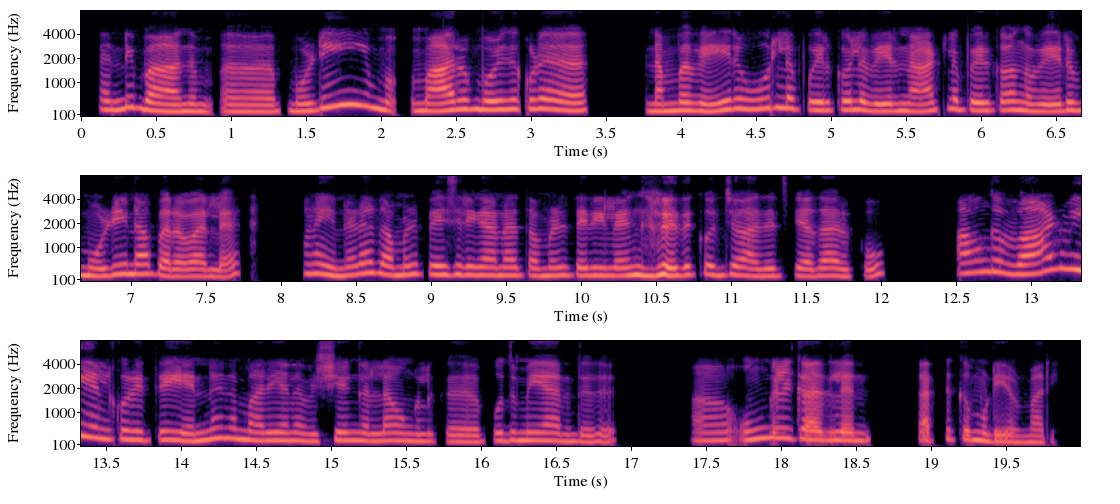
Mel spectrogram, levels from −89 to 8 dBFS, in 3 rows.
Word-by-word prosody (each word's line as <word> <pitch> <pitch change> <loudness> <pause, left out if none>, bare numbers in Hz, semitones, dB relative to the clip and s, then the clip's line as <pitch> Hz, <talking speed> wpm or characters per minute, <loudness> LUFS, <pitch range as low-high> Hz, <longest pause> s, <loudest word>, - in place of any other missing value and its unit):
கண்டிப்பா. 245 0 +2
அந்த 200 +1 +1
ம் 185 - -7
அ - - 0 0.4
மொழி 215 +10 +1 0.3
ம - - +1 0.3
மாறும்பொழுது 245 +4 +4
கூட, 270 +1 +3 0.7
நம்ம 205 +2 +2 0.2
வேறு 230 +7 +2
ஊர்ல 290 +1 +1
போயிருக்கோம், 230 +1 +2
இல்ல 240 - +3
வேறு 205 +1 +2
நாட்டில 230 +7 -1
போயிருக்கோம். 225 +1 +1
அங்க 215 -3 +1
வேறு 195 +4 +2
மொழினா 260 +6 +2
பரவால்ல. 195 -2 -1 0.5
ஆனா 275 0 -1
என்னடா 240 +7 0
தமிழ் 240 +2 +1
பேசுகிறீங்க, 240 -1 +1
ஆனா 225 0 0
தமிழ் 215 +1 -1
தெரியலைங்கிறது, 220 +1 +4
கொஞ்சம் 235 -1 -1
அதிர்ச்சியா 205 0 -3
தான் 210 0 +1
இருக்கும். 195 +5 -6 0.6
அவங்க 325 +2 -2 0.2
வாழ்வியல் 310 -2 +1
குறித்து, 240 -1 -1 0.2
என்னென்ன 275 +6 0
மாரியான 220 -1 -1
விஷயங்கள்லாம் 215 0 -1
உங்களுக்கு 200 -2 -5 0.2
புதுமையா 220 0 0
இருந்தது, 185 -2 -4 0.6
அ - - -6 0.4
உங்களுக்கு 285 -1 0
அதிலருந்து 230 0 -1 0.3
கத்துக்க 260 -2 -7
முடியுற 180 -3 -2
மாரி? 170 - -8
225 Hz, 140 wpm, -22 LUFS, 210-255 Hz, 0.7 s, மாறும்பொழுது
